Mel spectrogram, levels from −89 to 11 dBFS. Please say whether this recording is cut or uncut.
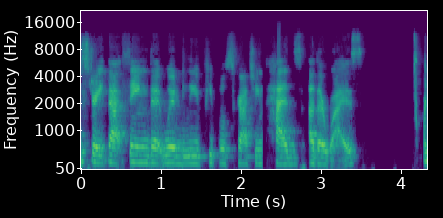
cut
